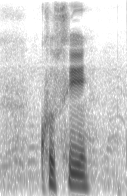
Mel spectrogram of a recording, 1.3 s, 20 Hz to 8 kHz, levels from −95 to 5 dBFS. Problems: none marked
